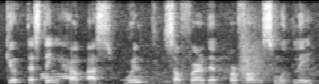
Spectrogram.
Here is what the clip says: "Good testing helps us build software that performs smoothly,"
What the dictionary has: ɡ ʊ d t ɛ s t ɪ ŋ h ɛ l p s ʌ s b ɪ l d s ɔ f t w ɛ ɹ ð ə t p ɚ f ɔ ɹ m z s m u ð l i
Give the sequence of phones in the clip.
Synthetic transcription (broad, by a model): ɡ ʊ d t ɛ s t ɪ ŋ h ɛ l p ʌ s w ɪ l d s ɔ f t w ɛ ɹ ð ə t p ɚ f ɔ ɹ m s m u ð l i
